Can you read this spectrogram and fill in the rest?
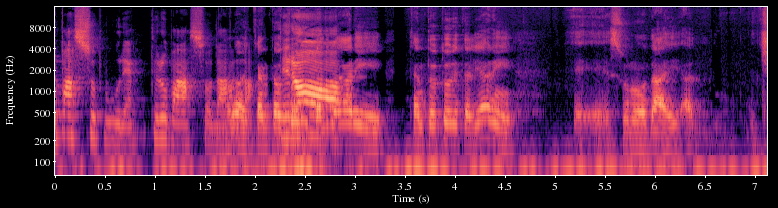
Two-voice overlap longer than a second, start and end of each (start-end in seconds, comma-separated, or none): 1.6-2.9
